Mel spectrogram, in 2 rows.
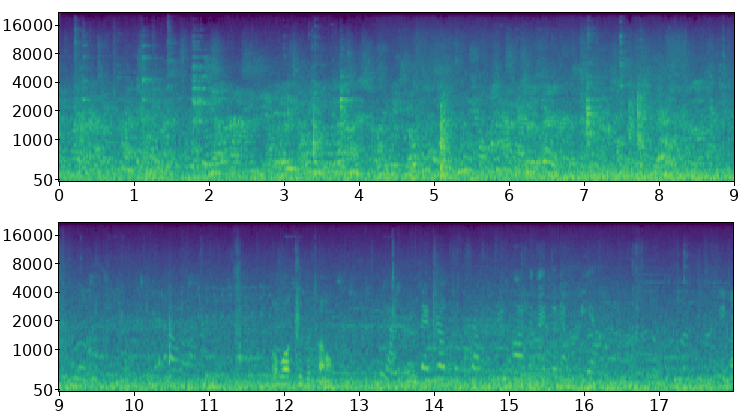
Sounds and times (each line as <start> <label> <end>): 0.0 Street Entertainers 17.9
0.0 Voices 17.9
6.9 brisk walk 17.7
